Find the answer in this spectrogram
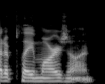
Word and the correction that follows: mahjong: okay, how do you say it? – Mahjong. mahjong. You teach me how to play mahjong.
